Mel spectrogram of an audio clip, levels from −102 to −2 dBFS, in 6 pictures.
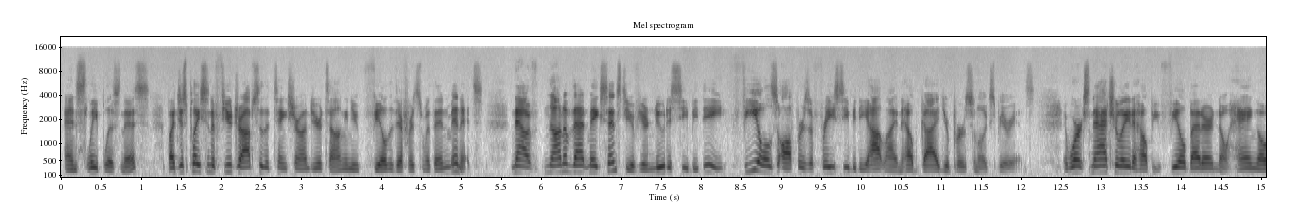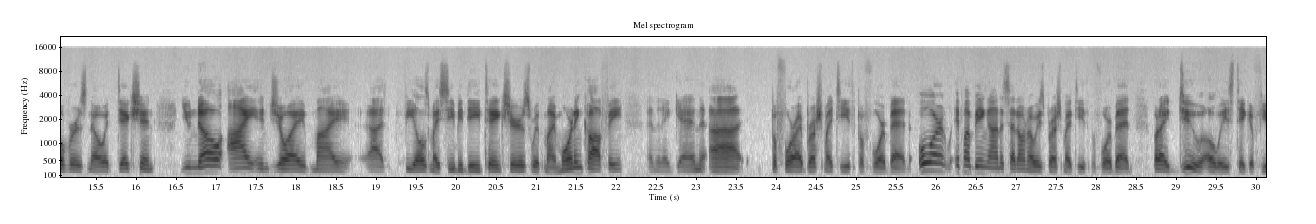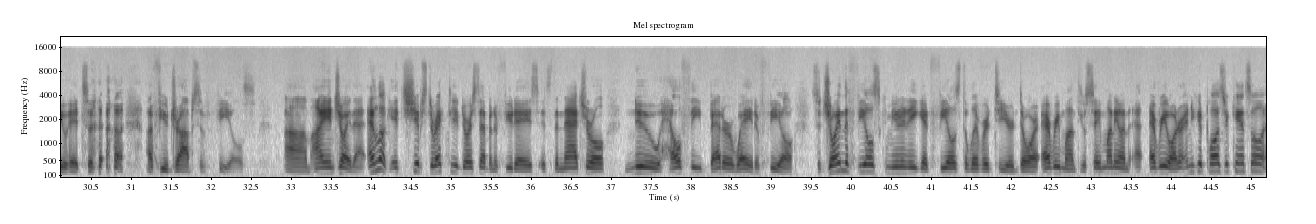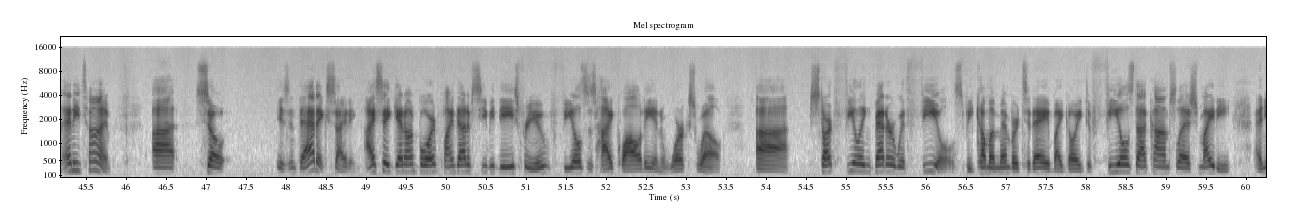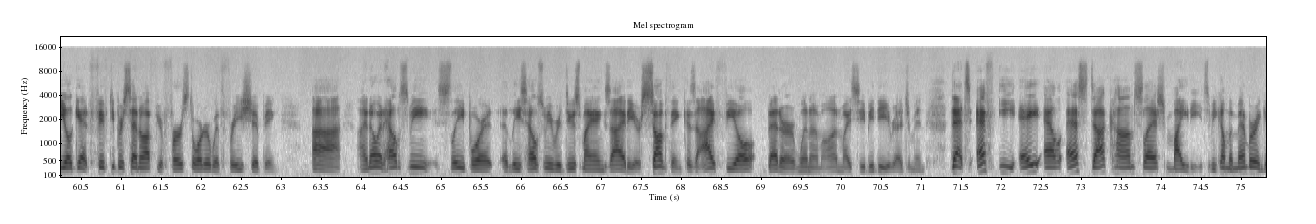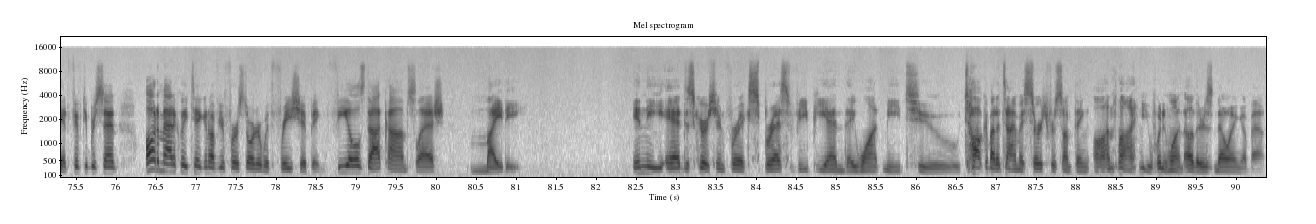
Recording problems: thin; somewhat; fading below 300 Hz
hiss; faint; throughout; 20 dB below the speech

